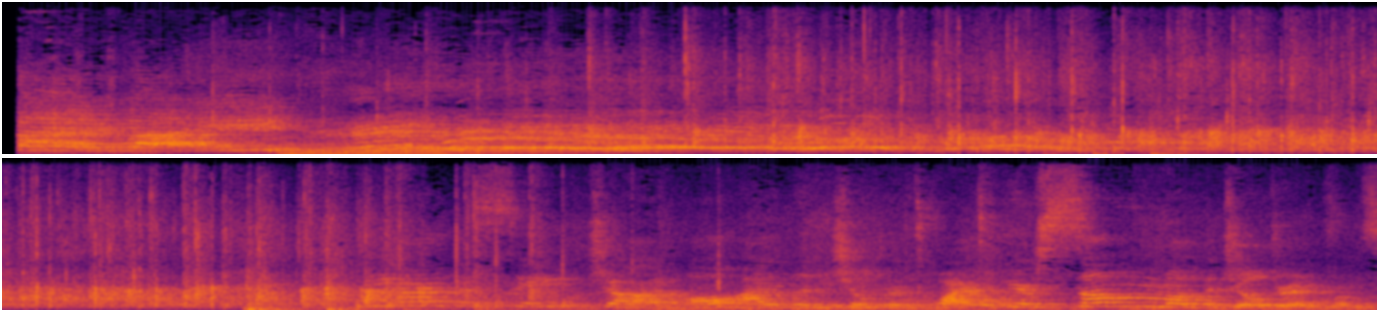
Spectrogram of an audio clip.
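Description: A choir of young children sings together in a large room.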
